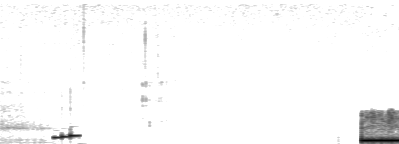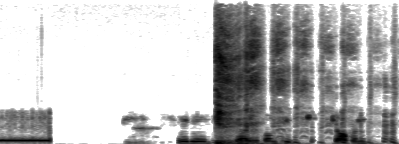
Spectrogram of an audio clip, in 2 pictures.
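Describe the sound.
A phone call being placed to call someone back during a conference call: a short dialing beep, a pause, then one steady ringback tone lasting about a second. A voice answers and people start talking loudly.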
